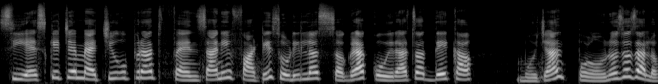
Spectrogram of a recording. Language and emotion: Goan Konkani, disgusted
